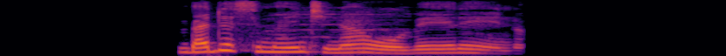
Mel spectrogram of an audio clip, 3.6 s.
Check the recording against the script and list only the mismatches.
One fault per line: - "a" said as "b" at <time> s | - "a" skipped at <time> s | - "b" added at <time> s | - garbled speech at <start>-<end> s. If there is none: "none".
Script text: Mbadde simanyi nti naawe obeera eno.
none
